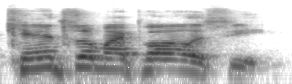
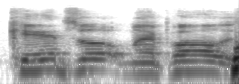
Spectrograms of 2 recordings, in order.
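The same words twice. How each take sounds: First: Measured request to an automated line; caller to a phone bot. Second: Louder, mock-frustrated caller repeat; insistent repeat. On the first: Retold or imitated. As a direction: state it plainly for a machine. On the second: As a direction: push it out for a machine that misheard. Caller repeating for phone bot.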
